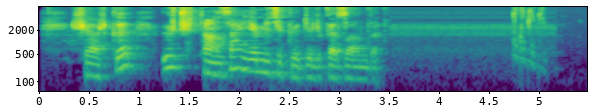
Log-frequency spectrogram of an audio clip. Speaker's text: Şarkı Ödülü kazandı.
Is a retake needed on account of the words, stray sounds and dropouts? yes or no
yes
